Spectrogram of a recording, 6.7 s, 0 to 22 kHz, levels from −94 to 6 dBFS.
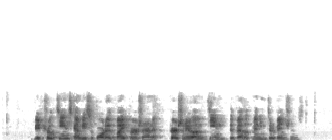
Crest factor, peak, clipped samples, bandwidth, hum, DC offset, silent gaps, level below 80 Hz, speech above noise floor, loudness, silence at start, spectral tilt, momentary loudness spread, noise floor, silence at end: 22 dB; -2 dBFS; under 0.1%; 7.6 kHz; none; under 0.1%; none; -78 dBFS; 49 dB; -23 LUFS; 0.7 s; -3.5 dB/octave; 8 LU; -73 dBFS; 0.7 s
